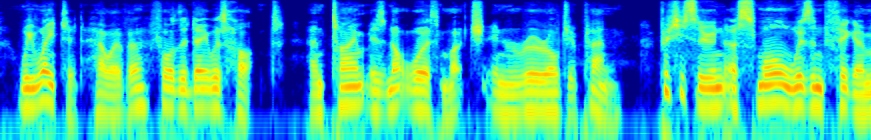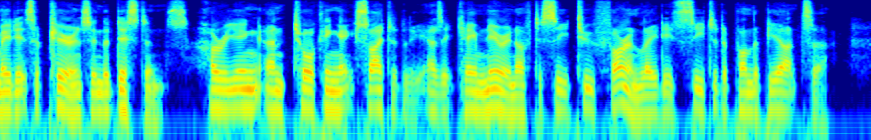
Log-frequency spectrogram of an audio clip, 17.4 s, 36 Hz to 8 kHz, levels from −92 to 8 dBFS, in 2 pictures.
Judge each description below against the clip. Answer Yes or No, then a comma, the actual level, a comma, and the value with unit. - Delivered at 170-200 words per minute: No, average, 160 wpm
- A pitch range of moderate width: Yes, average, 3.2 semitones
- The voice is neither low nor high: No, low, 120 Hz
